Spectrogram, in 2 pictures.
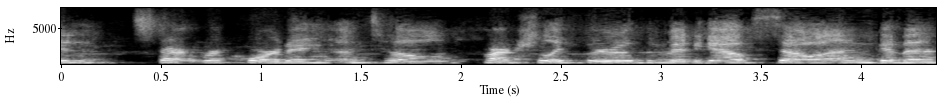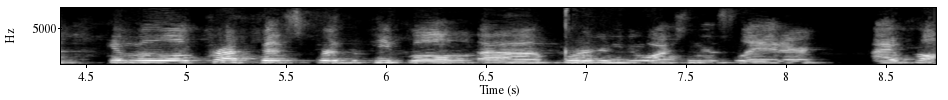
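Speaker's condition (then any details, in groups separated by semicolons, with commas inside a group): No condition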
